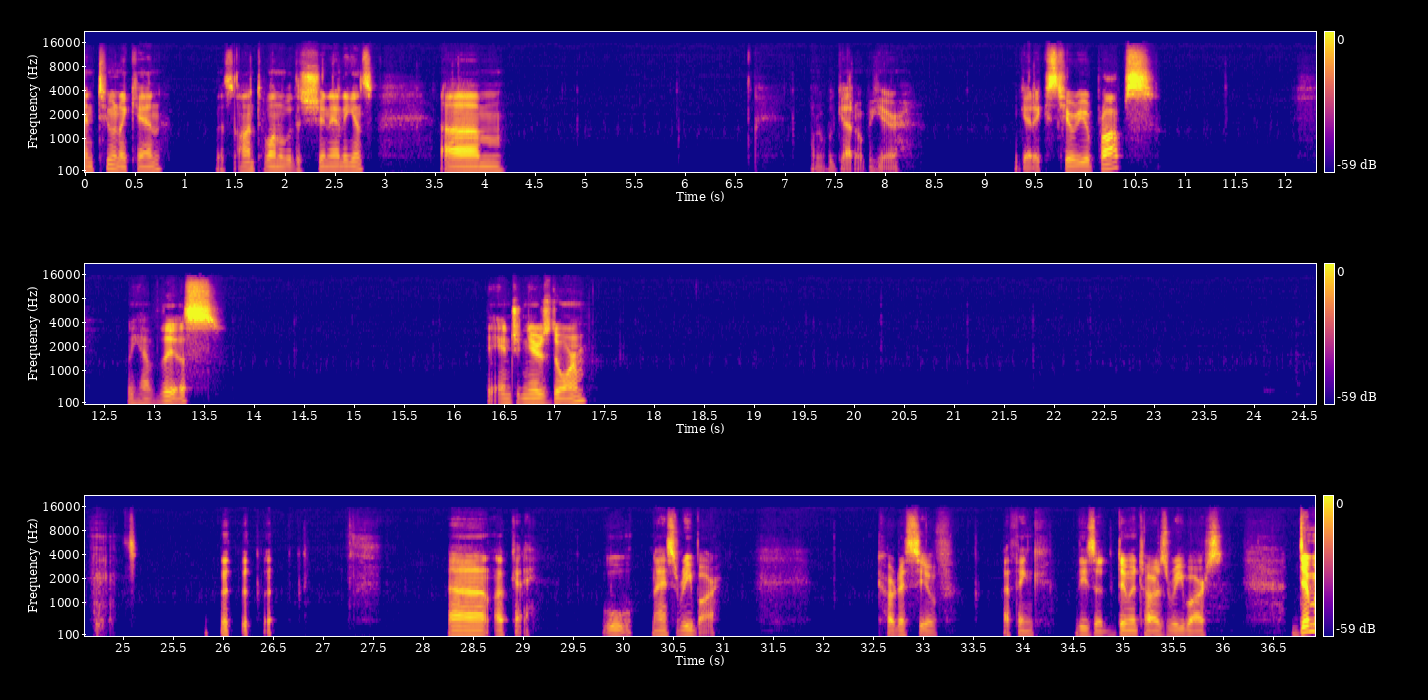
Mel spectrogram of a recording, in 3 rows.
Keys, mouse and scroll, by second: 0.0-36.9 drag, 0.0 w, 0.2-0.8 scroll up 6, 0.5-2.0 w, 0.8 w, 2.3 w, 3.6 w, 3.6 s, 3.7 d, 4.8 w, 6.0-16.8 typing, 6.4 scroll up 1, 7.0 scroll, 14.9 scroll down 1, 17.9-22.5 typing, 22.2-22.5 scroll up 1, 24.7-27.3 typing, 28.7 w, 29.4 w, 31.1-33.5 w, 34.1 d, 34.8 d, 35.2 a.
